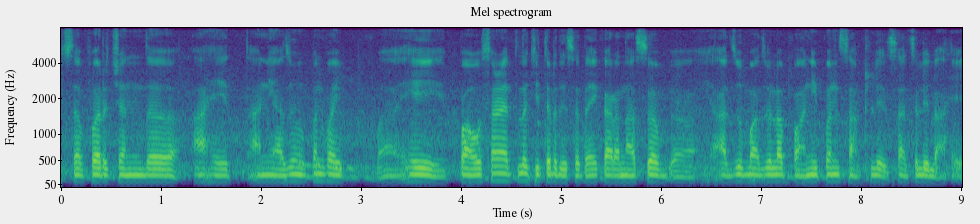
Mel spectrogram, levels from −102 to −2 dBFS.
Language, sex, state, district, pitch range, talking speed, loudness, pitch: Marathi, male, Maharashtra, Pune, 115-125 Hz, 140 wpm, -28 LUFS, 120 Hz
